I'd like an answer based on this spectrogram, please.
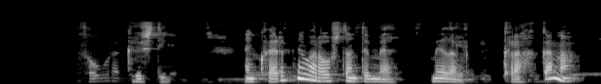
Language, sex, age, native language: Icelandic, female, 60-69, Icelandic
